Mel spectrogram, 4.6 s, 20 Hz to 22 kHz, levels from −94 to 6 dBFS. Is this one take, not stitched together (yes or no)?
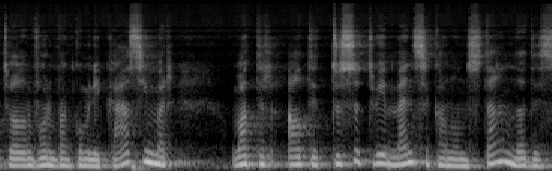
yes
